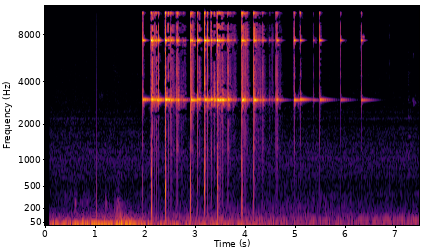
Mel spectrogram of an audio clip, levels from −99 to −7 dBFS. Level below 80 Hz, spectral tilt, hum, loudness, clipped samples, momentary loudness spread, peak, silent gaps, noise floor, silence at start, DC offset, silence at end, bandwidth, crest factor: -52 dBFS; 3 dB/octave; none; -18 LUFS; under 0.1%; 19 LU; 0 dBFS; none; -63 dBFS; 0.6 s; under 0.1%; 1.15 s; 11.5 kHz; 24 dB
